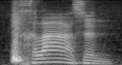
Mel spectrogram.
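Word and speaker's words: glazen: have a glass cheers single is plural is claazen so the first of all the s changes to a z and there's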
